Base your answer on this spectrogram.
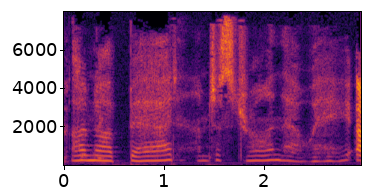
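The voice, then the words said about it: Attempted breathy, sexy voice. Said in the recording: “I can't do a breathy, sexy voice. ... a perfect breathy, sexy voice”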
